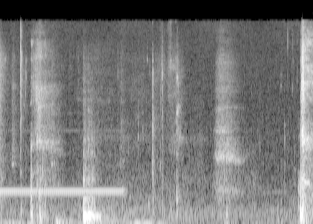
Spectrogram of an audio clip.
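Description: A single steady ringback tone from an outgoing phone call to a restaurant, ZK in Newport Beach, to make a reservation, sounds for about a second and a half, then breaks off, with sniffs and breathy noises scattered around it.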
